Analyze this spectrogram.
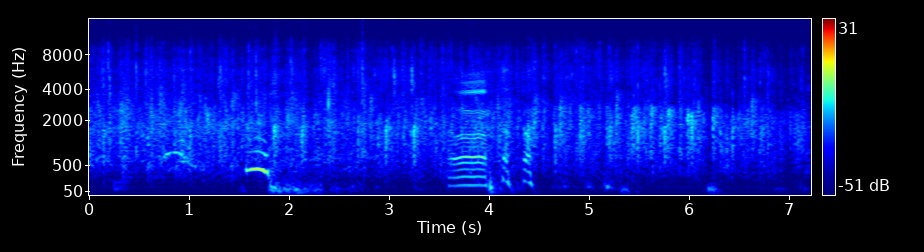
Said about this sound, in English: What a great open mic. Give a round of applause for all of our readers. Really amazing.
